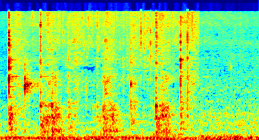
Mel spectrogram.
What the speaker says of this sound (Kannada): ಎಣ್ಣೆ ಕಾದಿದೆ, ಉದ್ದಿನಬೇಳೆ ಹಾಕ್ತಾಯಿದ್ದೀನಿ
